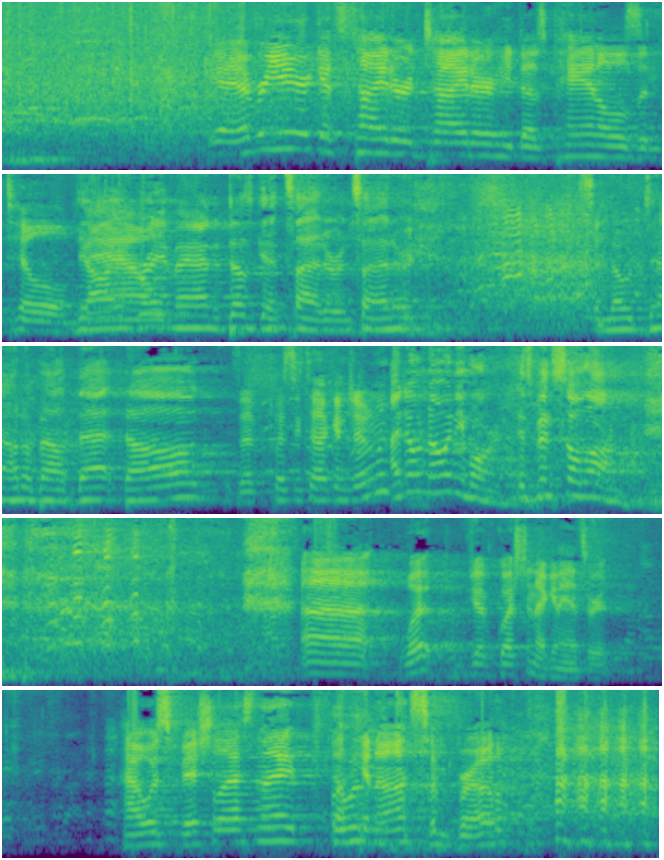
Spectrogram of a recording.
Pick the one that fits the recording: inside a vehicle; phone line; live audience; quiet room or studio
live audience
